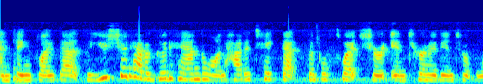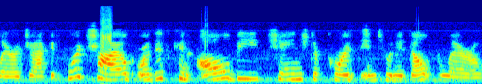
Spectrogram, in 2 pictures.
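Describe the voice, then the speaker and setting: Noticeable background noise sits behind a woman's high-pitched voice. She talks at a fairly quick pace with lively intonation. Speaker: craft book author and designer. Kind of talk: tutorial. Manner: fast.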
